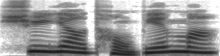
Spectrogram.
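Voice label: xuyao tongbian ma, Taiwan Mandarin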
